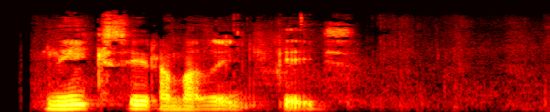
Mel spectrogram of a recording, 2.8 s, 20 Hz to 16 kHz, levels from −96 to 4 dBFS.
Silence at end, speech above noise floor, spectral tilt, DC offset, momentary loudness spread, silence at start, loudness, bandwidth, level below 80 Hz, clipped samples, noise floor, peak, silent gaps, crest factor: 1 s; 41 dB; -5.5 dB/octave; under 0.1%; 15 LU; 0.25 s; -19 LUFS; 10 kHz; -64 dBFS; under 0.1%; -60 dBFS; -2 dBFS; none; 20 dB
